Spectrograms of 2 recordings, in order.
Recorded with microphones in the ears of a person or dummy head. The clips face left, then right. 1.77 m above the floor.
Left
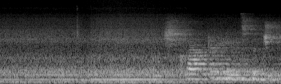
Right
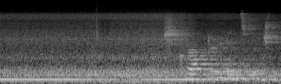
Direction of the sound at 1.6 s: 25° right (ahead or behind).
